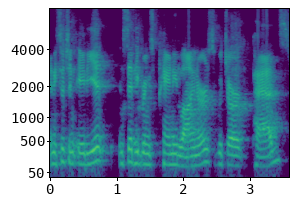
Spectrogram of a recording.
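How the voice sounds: A strong Southern accent at a fairly quick pace, with fairly even intonation. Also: man.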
